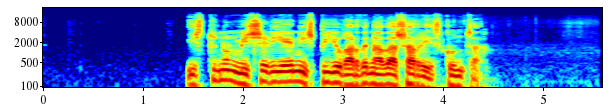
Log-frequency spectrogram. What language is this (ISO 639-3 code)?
eus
